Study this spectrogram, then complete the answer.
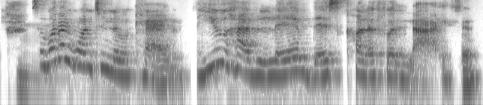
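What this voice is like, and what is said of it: West Indian Caribbean accent. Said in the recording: “it's English that I spoke is my Caribbean. It's my West Indian with my West Indian accent. So it will sound a little bit different”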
